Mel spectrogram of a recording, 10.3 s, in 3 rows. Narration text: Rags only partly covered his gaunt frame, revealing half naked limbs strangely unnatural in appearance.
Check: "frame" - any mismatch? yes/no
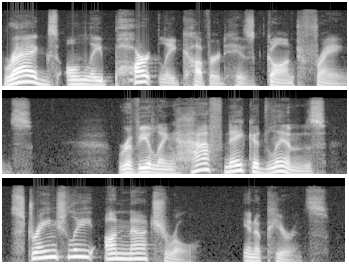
yes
